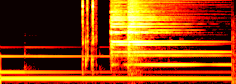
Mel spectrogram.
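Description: Channel-intro sound effects over a steady electronic drone: a mouse click a little under a second in, then a bright bell chime that rings on and fades, as the subscribe button is pressed and the notification bell lights up.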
